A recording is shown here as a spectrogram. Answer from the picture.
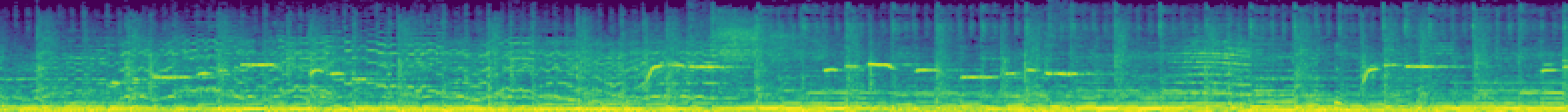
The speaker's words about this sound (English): That is nice. It's a lot of whistling. A lot of whistling. Oh, yeah. Guy must have, he keeps hydrated, I guess. Yeah, very hydrated. A lot of lip balm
